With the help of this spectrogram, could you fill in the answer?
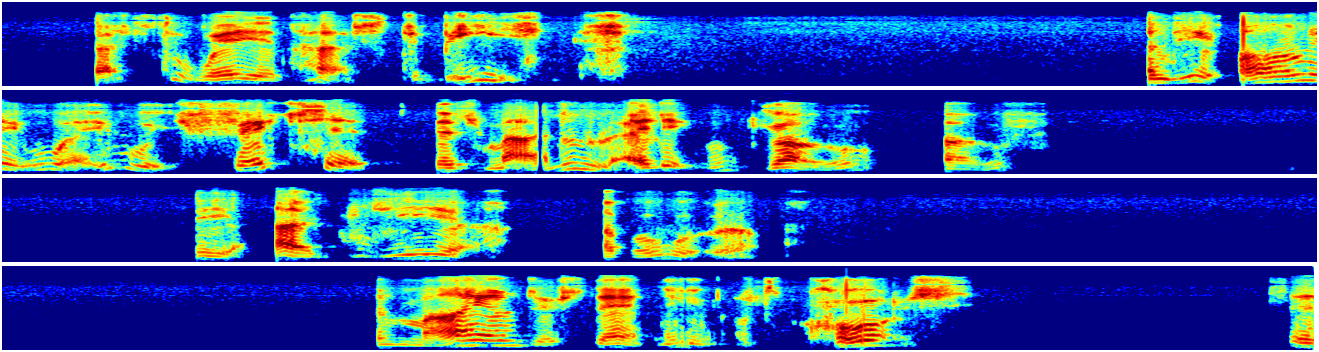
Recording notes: ACIM Daily Conference Call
